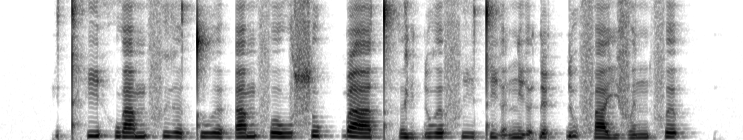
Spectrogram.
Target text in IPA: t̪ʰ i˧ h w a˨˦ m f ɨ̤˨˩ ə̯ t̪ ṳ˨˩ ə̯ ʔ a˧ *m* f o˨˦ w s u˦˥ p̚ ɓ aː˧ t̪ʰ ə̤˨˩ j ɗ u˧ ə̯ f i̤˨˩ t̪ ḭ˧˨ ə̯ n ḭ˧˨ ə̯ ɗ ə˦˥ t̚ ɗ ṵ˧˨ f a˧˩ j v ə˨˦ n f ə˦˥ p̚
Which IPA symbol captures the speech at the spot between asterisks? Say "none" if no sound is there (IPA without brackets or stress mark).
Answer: m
